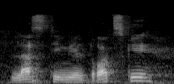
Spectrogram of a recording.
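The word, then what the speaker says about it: Vlastimil Brodský: So you see, I don't know whether I pronounce it right, Lastimil Brodsky. So how? – Yes, you are pronouncing it.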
